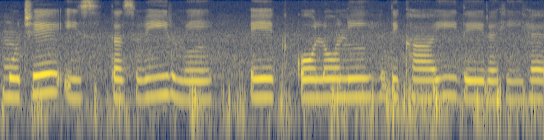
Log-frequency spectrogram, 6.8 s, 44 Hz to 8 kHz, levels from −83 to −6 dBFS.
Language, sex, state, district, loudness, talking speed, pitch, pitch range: Hindi, female, Haryana, Jhajjar, -16 LUFS, 90 wpm, 215 Hz, 200-220 Hz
